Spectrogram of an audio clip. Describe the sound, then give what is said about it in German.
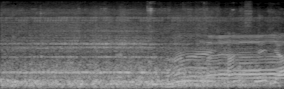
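An ICE high-speed train rolls through a depot with a loud, steady rumble and wheel noise. Sustained tonal whine lines run through the whole stretch. “Hier rollt der ICE durch das Betriebswerk.”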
